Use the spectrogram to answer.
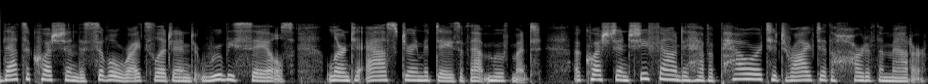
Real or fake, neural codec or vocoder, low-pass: real; none; 7.2 kHz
